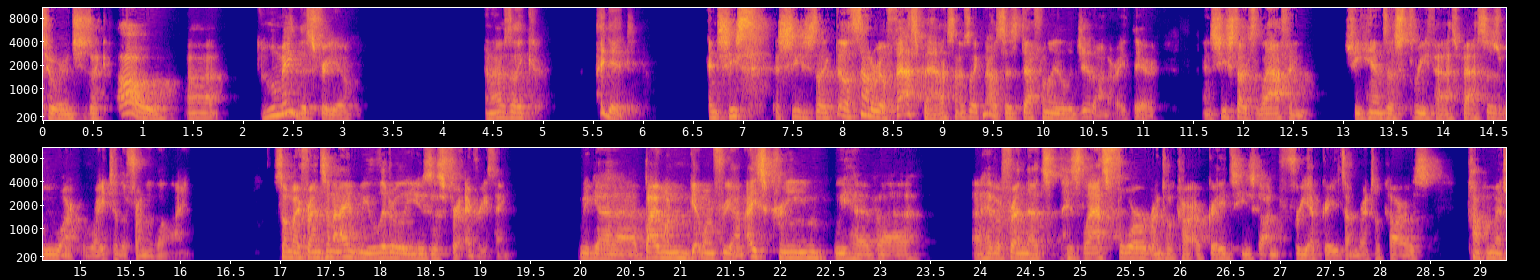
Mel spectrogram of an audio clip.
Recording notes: In this webinar recording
